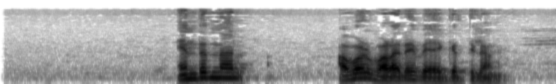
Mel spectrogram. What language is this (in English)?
Malayalam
